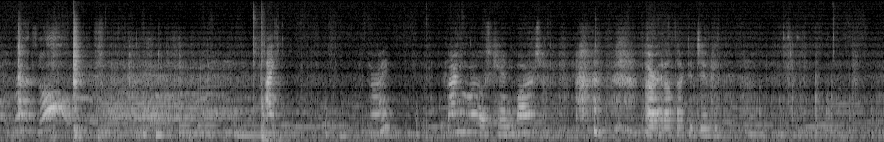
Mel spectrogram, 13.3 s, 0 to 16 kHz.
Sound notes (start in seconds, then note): 1.8 audience applauding; 8.5 laughs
